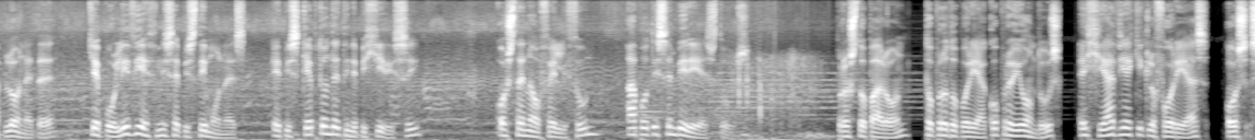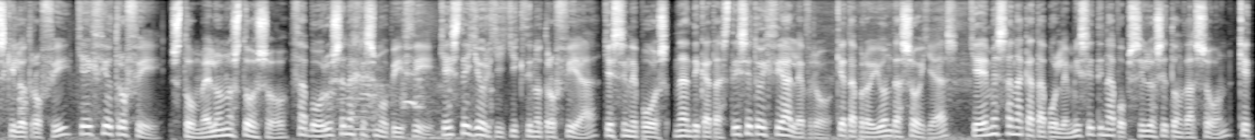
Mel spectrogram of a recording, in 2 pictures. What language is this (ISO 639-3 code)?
ell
